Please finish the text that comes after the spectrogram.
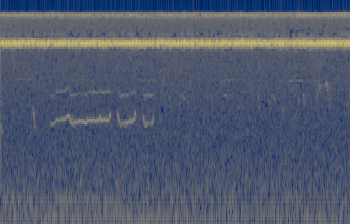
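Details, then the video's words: Red junglefowl during a decoy session where a female lures wild males, in hot breeding-season weather: a faint, clear crow held level, then breaking into short wavering notes, over a steady high insect drone. "Ayam Hutan Pikat Betina"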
